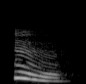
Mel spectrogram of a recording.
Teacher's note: intonation that starts high and goes low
